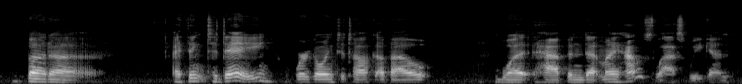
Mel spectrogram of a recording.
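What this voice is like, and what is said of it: Voice affected by a cold. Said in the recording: “Please excuse my voice, I am recovering from a cold.”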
